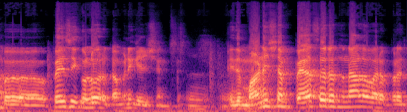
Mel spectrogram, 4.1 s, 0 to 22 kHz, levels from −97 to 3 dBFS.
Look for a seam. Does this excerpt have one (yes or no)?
no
